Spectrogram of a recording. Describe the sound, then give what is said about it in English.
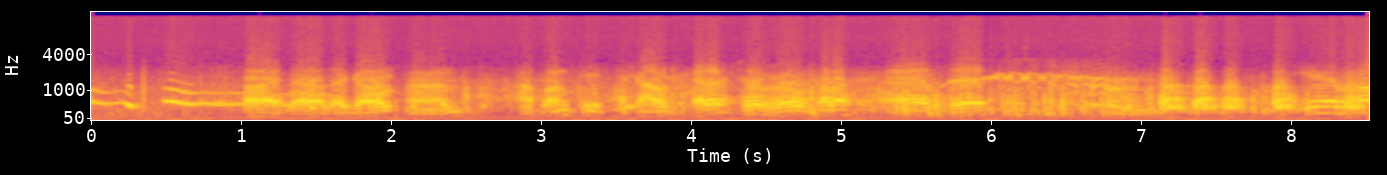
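A horse neighs in long, quavering whinnies that rise and waver in pitch across several seconds, loud, with voices talking underneath in a thin, broadcast-like recording. “Come here, horse.”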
